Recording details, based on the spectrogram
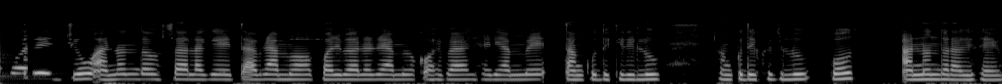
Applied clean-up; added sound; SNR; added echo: classical method spectral subtraction.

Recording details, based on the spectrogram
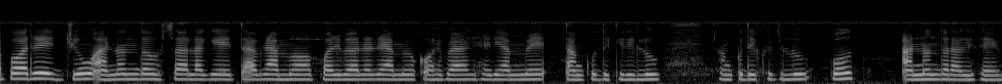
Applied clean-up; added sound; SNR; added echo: none; none; none; none.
